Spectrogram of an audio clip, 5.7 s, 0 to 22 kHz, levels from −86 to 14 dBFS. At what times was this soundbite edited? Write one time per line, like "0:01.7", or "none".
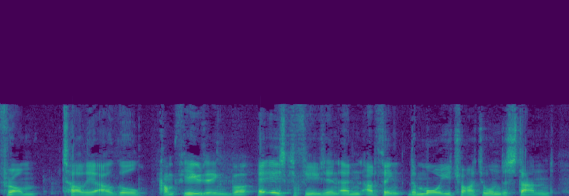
0:01.5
